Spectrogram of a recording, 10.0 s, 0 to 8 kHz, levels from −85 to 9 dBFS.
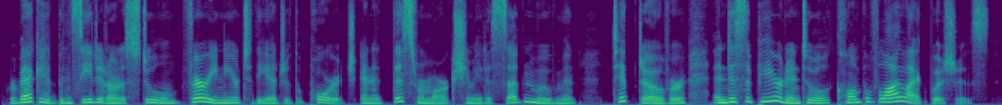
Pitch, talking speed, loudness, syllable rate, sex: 205 Hz, 205 wpm, -20 LUFS, 5.6 syllables/s, female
